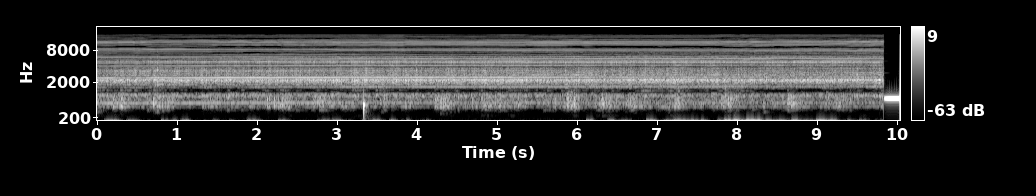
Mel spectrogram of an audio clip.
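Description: Steady electronic hiss like radio static, with faint fixed high tones running through it, cut off by a short beep at the very end.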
